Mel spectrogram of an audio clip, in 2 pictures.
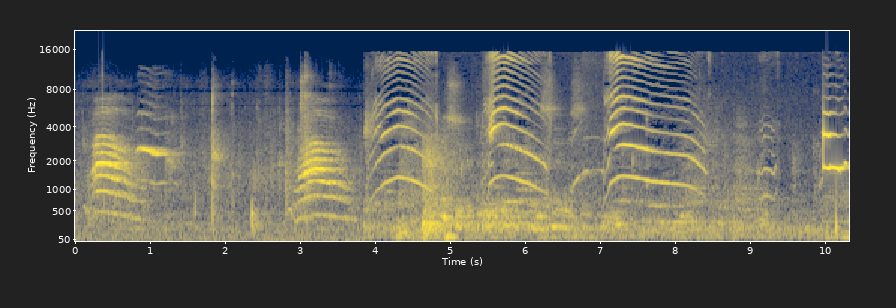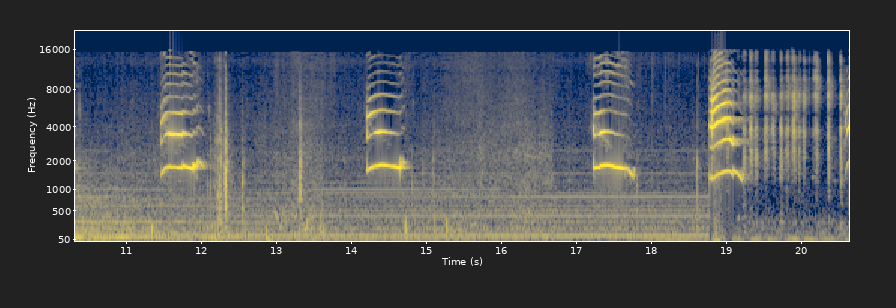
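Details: Kittens and cats meowing indoors: high, arched harmonic mews, some rising then falling, coming in irregular bursts with quiet gaps between, a faint low hum underneath.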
